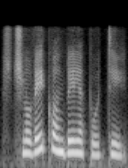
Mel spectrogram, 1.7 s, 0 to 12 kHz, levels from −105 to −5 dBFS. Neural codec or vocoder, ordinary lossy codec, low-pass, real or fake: codec, 16 kHz, 0.5 kbps, FreqCodec, larger model; none; 7.2 kHz; fake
